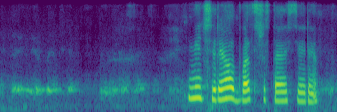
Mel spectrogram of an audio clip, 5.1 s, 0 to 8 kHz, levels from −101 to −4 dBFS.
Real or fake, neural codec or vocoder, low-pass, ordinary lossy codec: fake; codec, 16 kHz, 4 kbps, FreqCodec, smaller model; 7.2 kHz; Opus, 16 kbps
